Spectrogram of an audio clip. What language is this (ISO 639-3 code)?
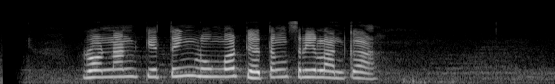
jav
